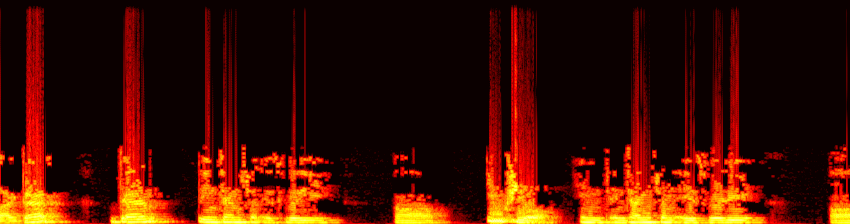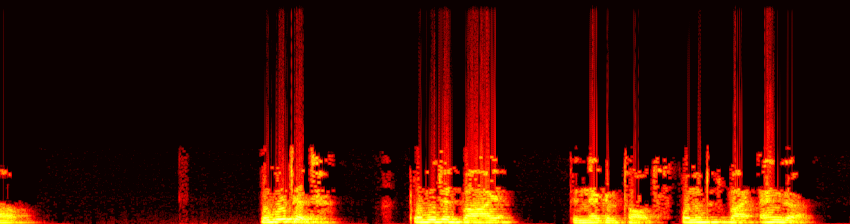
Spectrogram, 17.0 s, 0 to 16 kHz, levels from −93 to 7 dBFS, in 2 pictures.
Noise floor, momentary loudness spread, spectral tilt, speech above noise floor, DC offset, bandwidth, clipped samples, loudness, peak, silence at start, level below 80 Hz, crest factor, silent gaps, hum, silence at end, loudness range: -74 dBFS; 14 LU; -9 dB/octave; 67 dB; under 0.1%; 5.8 kHz; 0.7%; -9 LUFS; 0 dBFS; 0 s; -42 dBFS; 10 dB; none; none; 0.4 s; 6 LU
